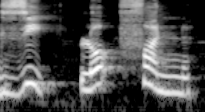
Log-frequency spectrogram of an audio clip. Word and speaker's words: xylophone: X se prononce X, comme dans les mots un xylophone. X ici se prononce X. X, Y c'est I. X avec I, xylophone. P avec H, les lettres P et H font le son F.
